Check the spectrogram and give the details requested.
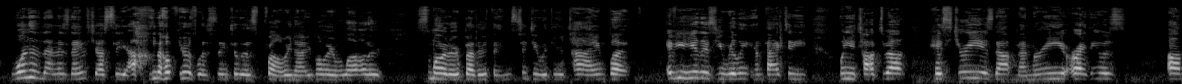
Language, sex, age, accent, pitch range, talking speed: English, female, 20-39, American, 240-300 Hz, 275 wpm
